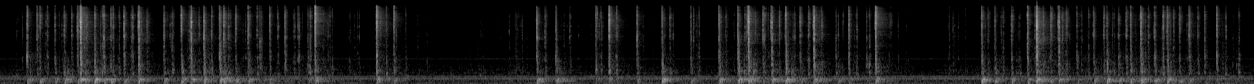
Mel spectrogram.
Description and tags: Typing pc
typewriter, typing, writer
